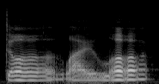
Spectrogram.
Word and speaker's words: Delilah: It's like DUHLILUHHH, like Delilah.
